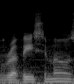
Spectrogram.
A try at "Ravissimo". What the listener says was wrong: Ravissimo. There's no O.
